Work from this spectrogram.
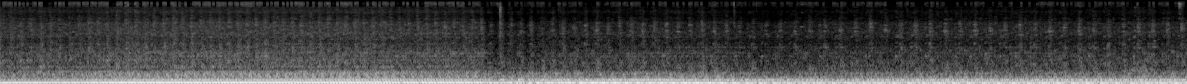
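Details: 1972 Ford Mustang driving home, phone mounted in the dash, leak not yet fixed: deep, lumpy engine drone with a rapid puffing pulse rising and falling with throttle, like a leaking exhaust joint. Exhaust puffing while driving.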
